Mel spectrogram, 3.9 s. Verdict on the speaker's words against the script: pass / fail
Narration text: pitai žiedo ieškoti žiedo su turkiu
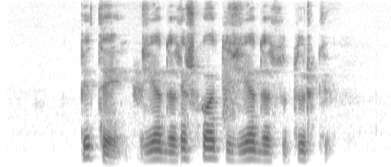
pass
